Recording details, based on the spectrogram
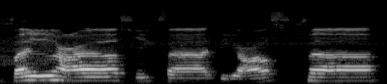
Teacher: فل میں قلقلہ نہیں ہوگا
